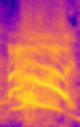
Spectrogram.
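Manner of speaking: sudden high, loud retching cry; mock scream. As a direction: yelp as if throwing up. Acting out being sick.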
